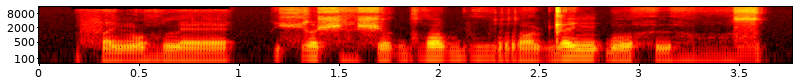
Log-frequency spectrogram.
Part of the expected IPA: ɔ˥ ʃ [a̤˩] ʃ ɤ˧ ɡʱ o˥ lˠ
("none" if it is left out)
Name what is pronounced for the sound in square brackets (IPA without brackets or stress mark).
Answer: a̤˩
